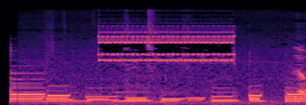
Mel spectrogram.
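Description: Background music with a melody of short notes, and a high electronic phone alert tone sounding for about two seconds in the middle: a new-email notification.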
